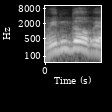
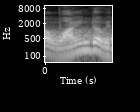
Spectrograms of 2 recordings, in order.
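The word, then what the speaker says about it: wind up: 근데 이게 발음이 윈드업이 아니라 와인드업이 되겠죠.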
